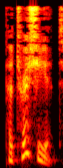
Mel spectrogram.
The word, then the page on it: patriciate: British English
